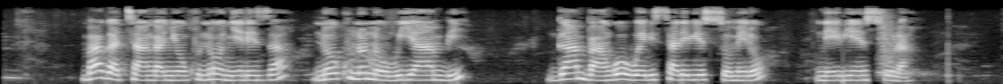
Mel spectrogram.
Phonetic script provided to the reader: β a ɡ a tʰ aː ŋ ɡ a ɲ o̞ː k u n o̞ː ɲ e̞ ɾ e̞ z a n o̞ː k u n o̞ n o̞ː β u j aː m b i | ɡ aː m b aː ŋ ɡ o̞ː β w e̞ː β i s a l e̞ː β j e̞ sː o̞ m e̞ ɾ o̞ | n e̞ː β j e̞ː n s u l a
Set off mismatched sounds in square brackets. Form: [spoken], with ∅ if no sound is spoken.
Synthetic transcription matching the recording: β a ɡ a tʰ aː ŋ ɡ a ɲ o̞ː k u n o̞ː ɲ e̞ ɾ e̞ z a n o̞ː k u n o̞ n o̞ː β u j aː m b i | ɡ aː m b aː ŋ ɡ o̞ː β w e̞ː β i s a l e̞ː β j e̞ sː o̞ m e̞ ɾ o̞ | n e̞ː β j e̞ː n s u l a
